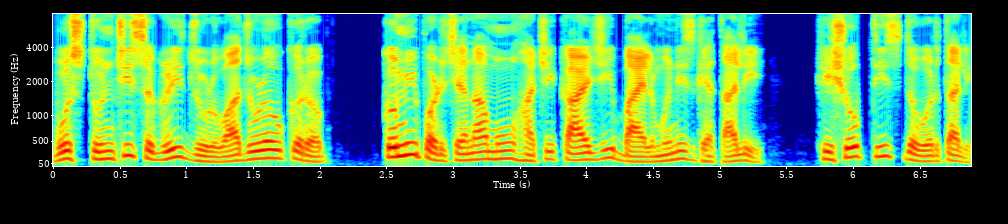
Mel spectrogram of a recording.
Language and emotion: Goan Konkani, neutral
